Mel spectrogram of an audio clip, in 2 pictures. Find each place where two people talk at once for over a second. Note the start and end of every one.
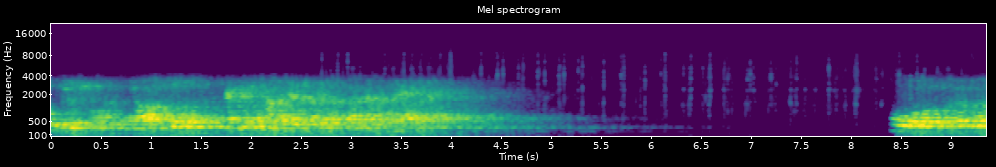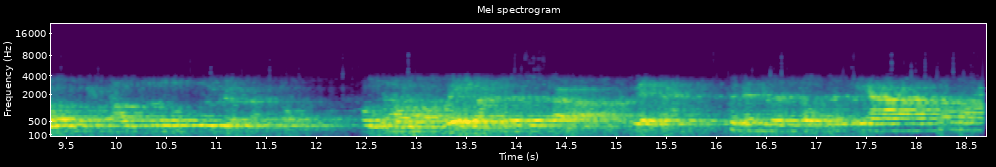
1.9-3.8, 12.7-14.7

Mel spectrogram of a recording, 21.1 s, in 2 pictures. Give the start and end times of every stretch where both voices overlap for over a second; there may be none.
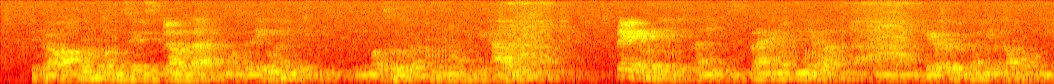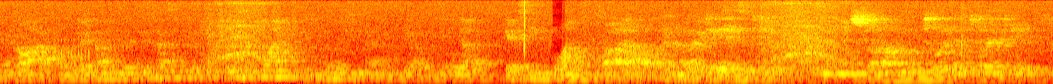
16.5-18.1

